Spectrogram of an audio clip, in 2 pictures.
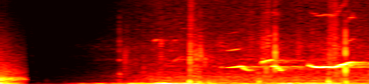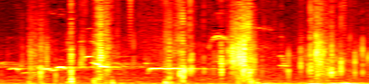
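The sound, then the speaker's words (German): Footsteps walking onto the grounds of a former brewery in Berlin-Kreuzberg: a quiet run of soft scuffing steps with faint bird chirps above, after a brief moment of near silence at the start. “Ich laufe auf das Gelände der ehemaligen Schultheiß-Brauerei am Berliner Kreuzberg.”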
